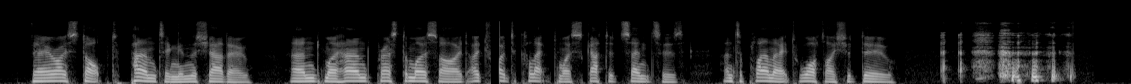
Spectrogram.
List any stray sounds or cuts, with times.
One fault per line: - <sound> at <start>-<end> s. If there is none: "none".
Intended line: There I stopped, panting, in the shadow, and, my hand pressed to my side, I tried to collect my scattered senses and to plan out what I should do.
- dropout at 4.9-5.0 s
- laugh at 9.4-10.8 s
